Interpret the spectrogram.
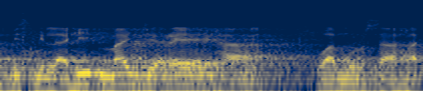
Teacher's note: tulisannya ro dibaca re jadi dia ri tidak ro tidak tengah-tengah miring bacaan fathah mendekati kasrah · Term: imalah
